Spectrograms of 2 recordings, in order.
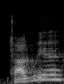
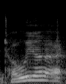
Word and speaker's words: Toglia: you say his name toia I think I heard someone say that that the g is silent like Ain't Nothing But a G thing baby like a silent G but I don't know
